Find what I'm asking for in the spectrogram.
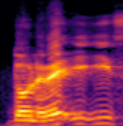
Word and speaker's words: Wii: WII se pronuncia Wii, y la consola también es conocida por su nombre código Revolution.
